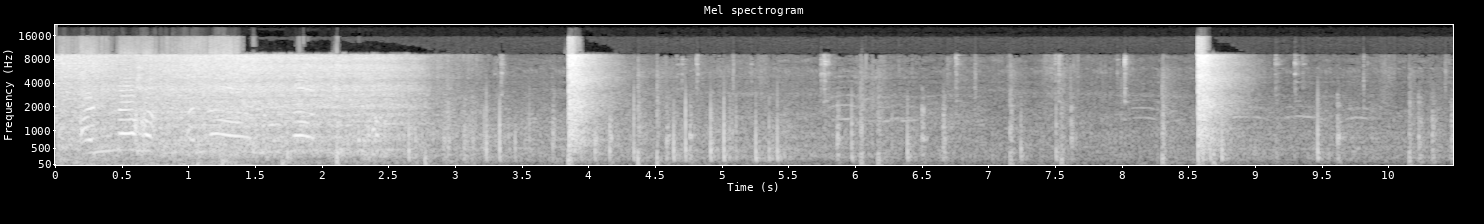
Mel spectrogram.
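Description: Diwali firecrackers burst in a loud, dense roar for the first three seconds, then scattered cracks and pops continue with two sharp, loud bangs standing out near the middle and end.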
